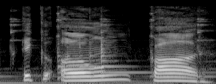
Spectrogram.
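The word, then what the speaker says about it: ੴ: असल में ओंग भी नहीं है, ओंग है। एक ओंकार, ये है असल इसका प्रोनाउंसिएशन।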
